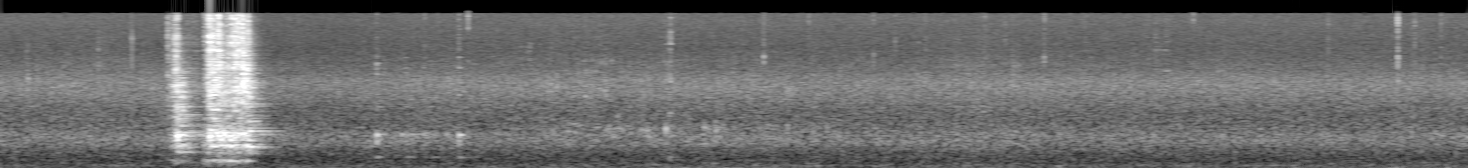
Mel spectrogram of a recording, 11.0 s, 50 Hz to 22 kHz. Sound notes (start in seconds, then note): 1.2 metal pans clanging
